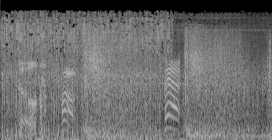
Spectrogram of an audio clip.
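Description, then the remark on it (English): A helicopter in the sky fires its forward Vulcan cannons: loud, relentless rapid-fire bursts, a dense roaring stream of gunfire with a few shrill rising whistle-like tones cutting through it. “A helicopter! It's firing its forward Vulcan cannons, lads!”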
